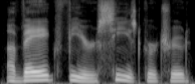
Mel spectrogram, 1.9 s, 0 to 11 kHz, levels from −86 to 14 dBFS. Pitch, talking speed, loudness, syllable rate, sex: 145 Hz, 155 wpm, -17 LUFS, 5.0 syllables/s, female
